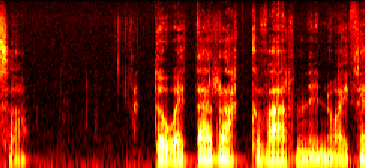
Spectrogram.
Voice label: "ragfarn", Welsh

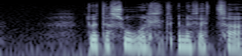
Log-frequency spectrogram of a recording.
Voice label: "swllt", Welsh

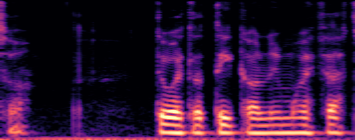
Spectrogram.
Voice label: "digon", Welsh

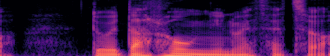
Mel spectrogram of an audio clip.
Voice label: "rhwng", Welsh

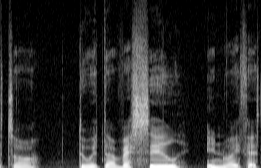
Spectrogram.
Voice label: "fesul", Welsh

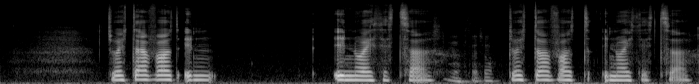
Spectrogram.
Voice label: "fod", Welsh

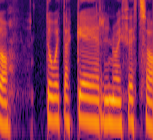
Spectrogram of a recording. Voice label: "geer" Welsh

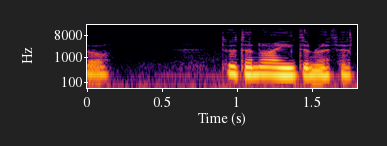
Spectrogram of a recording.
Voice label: "naid", Welsh

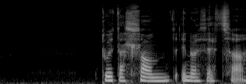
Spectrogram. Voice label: "llond", Welsh

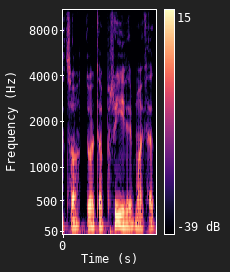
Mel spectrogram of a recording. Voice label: "pridd" Welsh

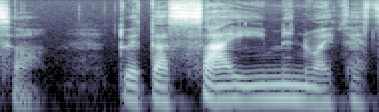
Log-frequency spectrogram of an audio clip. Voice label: "saim", Welsh

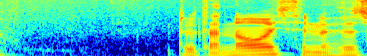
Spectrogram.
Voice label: "noeth" Welsh

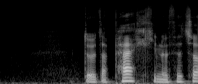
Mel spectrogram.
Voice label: "pell", Welsh

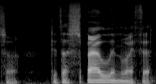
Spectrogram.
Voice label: "sbel" Welsh

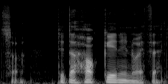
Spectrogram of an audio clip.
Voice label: "hogyn" Welsh

